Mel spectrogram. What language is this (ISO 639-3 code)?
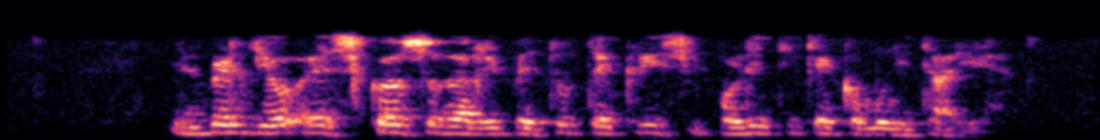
ita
